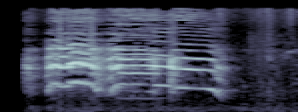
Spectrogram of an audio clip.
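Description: A Golden Laced Polish chicken gives a single harsh, strained crow lasting about a second and a half, rising at the start and trailing off at the end.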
